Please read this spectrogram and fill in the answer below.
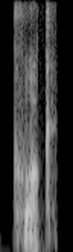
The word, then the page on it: KWOC: British English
